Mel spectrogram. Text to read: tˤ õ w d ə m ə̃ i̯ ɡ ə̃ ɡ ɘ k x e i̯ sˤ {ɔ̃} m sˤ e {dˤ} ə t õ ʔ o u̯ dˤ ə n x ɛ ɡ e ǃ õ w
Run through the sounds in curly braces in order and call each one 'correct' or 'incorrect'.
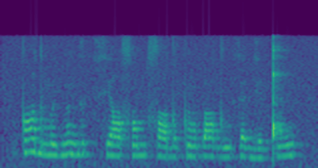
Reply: incorrect, correct

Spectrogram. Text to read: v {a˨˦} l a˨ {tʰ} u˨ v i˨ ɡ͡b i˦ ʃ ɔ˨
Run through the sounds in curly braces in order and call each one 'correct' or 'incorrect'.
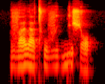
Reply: correct, correct

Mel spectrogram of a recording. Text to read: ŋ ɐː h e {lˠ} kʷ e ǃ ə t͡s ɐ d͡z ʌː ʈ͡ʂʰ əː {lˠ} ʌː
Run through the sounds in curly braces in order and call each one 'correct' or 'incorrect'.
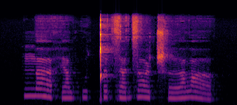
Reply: correct, correct

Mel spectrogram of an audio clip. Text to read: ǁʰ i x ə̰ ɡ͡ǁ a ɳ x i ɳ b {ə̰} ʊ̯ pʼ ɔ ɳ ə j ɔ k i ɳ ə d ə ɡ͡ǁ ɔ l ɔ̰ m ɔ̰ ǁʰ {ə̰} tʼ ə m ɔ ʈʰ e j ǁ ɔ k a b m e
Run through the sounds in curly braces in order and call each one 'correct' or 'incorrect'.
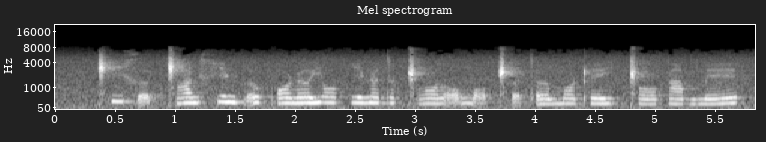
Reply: correct, correct

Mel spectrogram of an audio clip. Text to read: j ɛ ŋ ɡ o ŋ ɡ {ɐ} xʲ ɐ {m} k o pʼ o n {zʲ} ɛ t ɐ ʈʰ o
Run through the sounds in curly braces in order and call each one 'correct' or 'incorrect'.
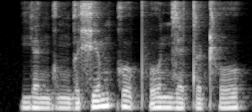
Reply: correct, correct, incorrect

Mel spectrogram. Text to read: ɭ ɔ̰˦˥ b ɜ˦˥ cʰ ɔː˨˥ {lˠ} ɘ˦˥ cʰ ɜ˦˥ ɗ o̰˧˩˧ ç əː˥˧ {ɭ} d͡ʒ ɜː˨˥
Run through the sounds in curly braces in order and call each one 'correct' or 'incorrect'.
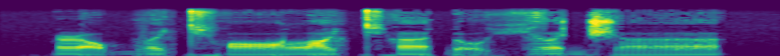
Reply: correct, incorrect

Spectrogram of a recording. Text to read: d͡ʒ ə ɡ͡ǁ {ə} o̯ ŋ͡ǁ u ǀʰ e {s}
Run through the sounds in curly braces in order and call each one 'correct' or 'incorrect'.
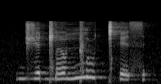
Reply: correct, correct

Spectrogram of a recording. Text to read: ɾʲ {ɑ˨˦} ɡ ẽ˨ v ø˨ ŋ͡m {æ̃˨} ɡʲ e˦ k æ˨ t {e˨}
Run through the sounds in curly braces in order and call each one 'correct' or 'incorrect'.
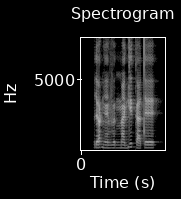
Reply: correct, correct, incorrect

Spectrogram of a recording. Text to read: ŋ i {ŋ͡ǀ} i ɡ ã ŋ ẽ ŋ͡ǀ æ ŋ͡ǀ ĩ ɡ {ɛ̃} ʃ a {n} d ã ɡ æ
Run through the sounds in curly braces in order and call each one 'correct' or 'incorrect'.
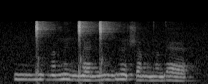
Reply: correct, correct, incorrect

